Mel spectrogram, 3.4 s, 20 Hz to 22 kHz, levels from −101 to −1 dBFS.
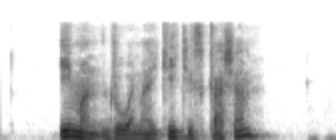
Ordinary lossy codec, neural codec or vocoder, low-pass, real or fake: AAC, 48 kbps; codec, 24 kHz, 0.9 kbps, WavTokenizer, medium speech release version 1; 10.8 kHz; fake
